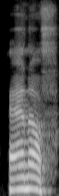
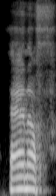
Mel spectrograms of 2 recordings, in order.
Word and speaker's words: enough: ये रूल है, मैंने पहले भी बताया आपको, UGH का उच्चारण फे के रूप में होगा। एनफ, क्या पढ़ेंगे इसको? एनफ, एनफ मीन्स क्या होता है?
